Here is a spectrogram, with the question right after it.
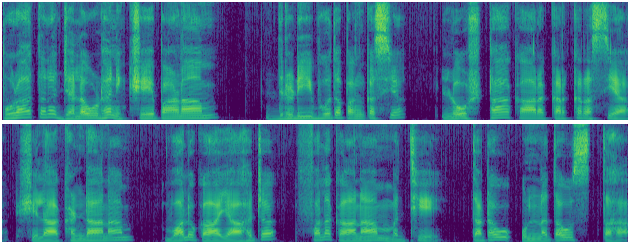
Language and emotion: Sanskrit, neutral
